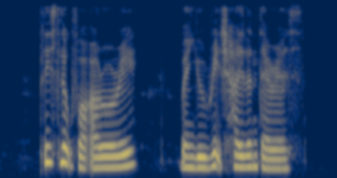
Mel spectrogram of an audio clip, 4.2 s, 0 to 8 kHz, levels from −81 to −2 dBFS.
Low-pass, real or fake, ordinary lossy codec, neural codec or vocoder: 7.2 kHz; real; MP3, 64 kbps; none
